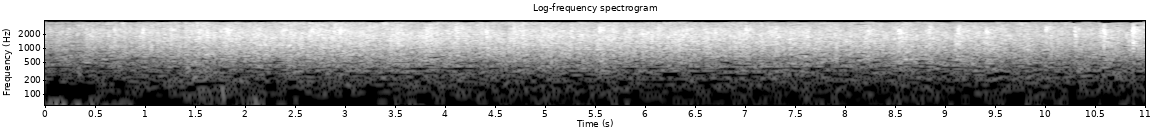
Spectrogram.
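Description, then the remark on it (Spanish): Sustained applause from a crowd, a dense, even patter of many hands clapping at steady loudness for about eleven seconds, with no voices standing out. “Un fortísimo aplauso.”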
